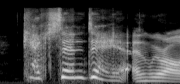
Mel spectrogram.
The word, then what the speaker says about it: Zendaya: I also, via Spider-Man, learned that the proper pronunciation of one of Harper's new fabulous like Disney crushes is Zendaya. Oh, Zendaya! Not Zendaya, which is how I heard it a lot in the wrongness of the name.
